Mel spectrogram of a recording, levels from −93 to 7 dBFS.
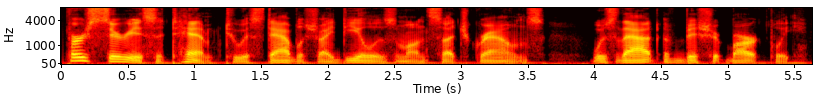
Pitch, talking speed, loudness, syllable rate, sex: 85 Hz, 160 wpm, -23 LUFS, 4.6 syllables/s, male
